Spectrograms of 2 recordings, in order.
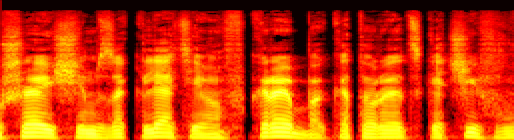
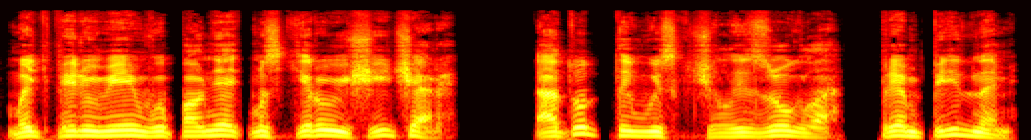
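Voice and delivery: higher, louder lightly voiced dim thug; grunting Goyle; 6 semitones higher, 5 dB louder than usual. Goyle boasts to Harry, a light grunting dim thug. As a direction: grunt it out smugly. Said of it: "хрюкнул Гойл".

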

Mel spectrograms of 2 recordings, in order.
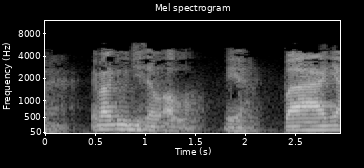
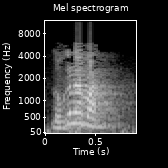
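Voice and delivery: high, loud startled boss; acted shock, pitched way up; shocked reaction; 10 semitones higher, 11 dB louder than usual. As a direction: burst out in alarmed disbelief. Boss reacts to bad news.

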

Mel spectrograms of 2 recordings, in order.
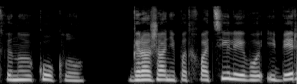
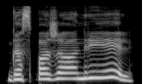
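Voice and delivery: high, slow, louder cry of recognition; exclaiming; 4 semitones higher, 5 dB louder, slower than usual. A narrator's reading. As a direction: exclaim the name, drawn out. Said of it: "воскликнула Веста".

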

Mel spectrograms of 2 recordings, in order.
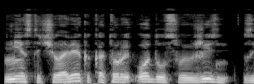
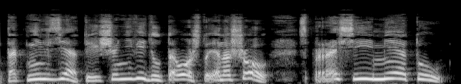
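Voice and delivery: desperate shout; 13 semitones higher than usual. A narrator's reading. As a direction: call out urgently before the door shuts. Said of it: "крикнул Езон".

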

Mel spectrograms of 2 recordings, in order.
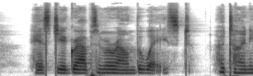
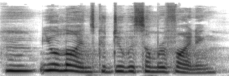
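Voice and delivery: higher, mildly arch critique; dry; 6 semitones higher, 4 dB louder than usual. A narrator's reading. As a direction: offer it with dry, teasing disapproval. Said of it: "Astarion says dryly".

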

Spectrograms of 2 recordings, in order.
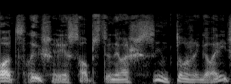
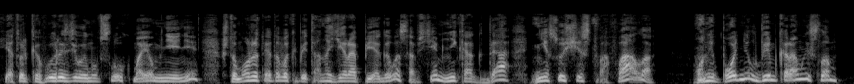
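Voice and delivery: loud, pitched-up, taunting protest; mocking insistence; 4 semitones higher, 6 dB louder than usual. A narrator's reading. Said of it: "тем же насмешливым тоном".

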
